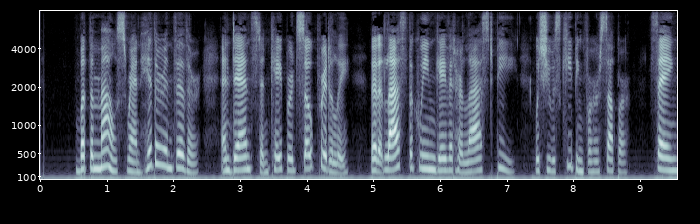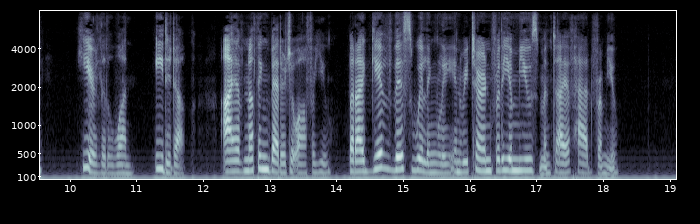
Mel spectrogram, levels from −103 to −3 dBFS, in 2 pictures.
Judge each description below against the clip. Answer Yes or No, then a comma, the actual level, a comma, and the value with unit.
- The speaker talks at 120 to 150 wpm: No, average, 185 wpm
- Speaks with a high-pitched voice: Yes, high, 200 Hz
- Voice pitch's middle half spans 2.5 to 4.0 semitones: No, average, 4.6 semitones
